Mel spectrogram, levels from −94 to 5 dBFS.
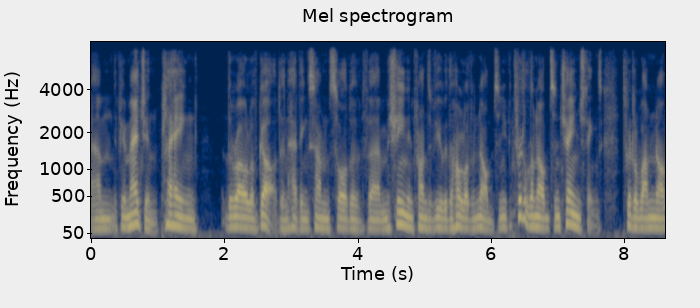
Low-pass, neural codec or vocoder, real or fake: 7.2 kHz; codec, 24 kHz, 6 kbps, HILCodec; fake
